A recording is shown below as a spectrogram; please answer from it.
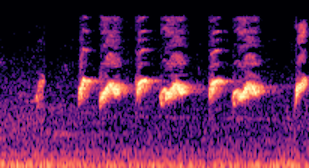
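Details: Female red-whiskered bulbul call used to stimulate singing males: about six clear, slurred whistled notes, evenly spaced around every quarter second, over faint low hum.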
